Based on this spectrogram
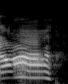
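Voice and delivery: high, short mock yelp of pain. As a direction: yelp like someone hit by a pie. Hit by launched pies.

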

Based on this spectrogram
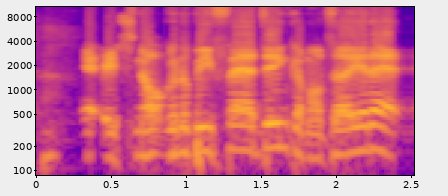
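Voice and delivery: rough attempt at an Australian accent; Australian slipping toward British. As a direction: put on a comic Australian voice. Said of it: "Your Australian sounds like, uh, sort of sounds like Jason Statham".

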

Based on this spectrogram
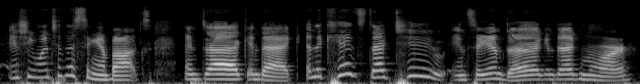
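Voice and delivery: plain reading voice

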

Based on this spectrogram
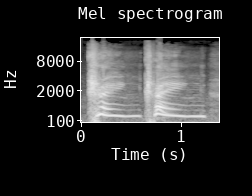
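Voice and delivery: high, loud ringing clang; imitated clashing blades; sword clangs. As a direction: ring it out like steel on steel.

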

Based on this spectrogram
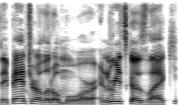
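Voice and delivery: ordinary talk

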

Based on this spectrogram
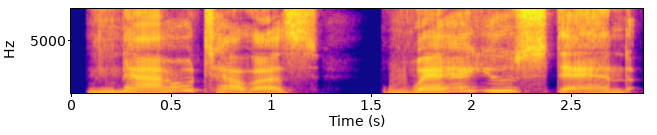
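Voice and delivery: high, slow, hammed-up British accent; badly faked high-pitched British accent. Shown as a demonstration. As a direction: put on a horrible, drawn-out British voice. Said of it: "do a British accent, although maybe I should".

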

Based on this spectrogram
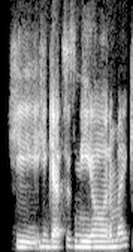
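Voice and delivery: ordinary talk, nothing marked

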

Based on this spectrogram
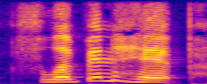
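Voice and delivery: plain reading voice

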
